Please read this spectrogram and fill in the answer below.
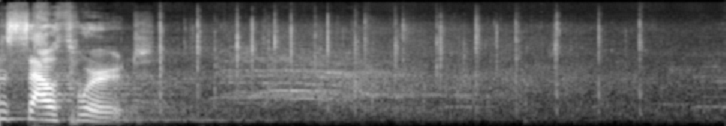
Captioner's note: audience applauds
